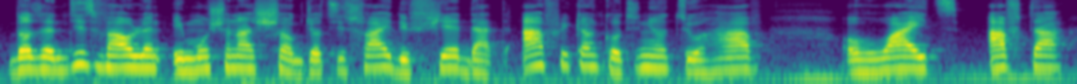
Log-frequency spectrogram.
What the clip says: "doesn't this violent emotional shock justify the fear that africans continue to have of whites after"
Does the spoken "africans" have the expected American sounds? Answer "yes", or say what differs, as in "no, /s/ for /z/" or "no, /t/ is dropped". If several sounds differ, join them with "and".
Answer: no, /z/ is dropped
